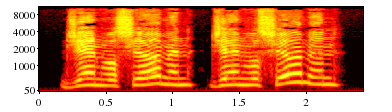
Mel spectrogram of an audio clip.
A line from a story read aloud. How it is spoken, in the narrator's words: a girl's voice cried out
